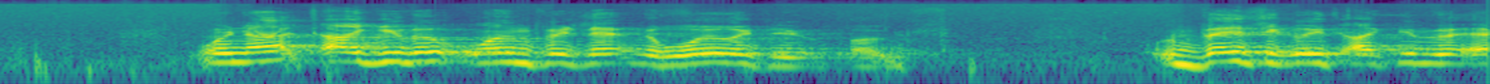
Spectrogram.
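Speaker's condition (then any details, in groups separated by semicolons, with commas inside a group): Cerebral palsy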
